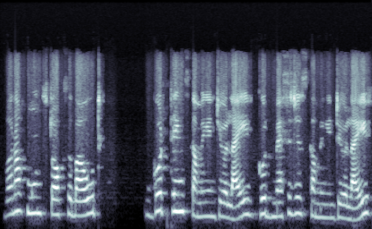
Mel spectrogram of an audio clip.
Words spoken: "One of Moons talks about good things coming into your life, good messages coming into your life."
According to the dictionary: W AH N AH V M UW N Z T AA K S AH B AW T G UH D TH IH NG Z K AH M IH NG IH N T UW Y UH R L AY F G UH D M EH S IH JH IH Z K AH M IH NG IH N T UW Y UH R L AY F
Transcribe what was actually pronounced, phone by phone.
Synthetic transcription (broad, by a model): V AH N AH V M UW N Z T AA K S AH B AW T G UH D T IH NG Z K AH M IH NG IH N T UW Y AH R L AY F G UH D M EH S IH JH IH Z K AH M IH NG IH N T UW Y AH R L AY F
